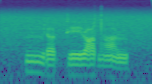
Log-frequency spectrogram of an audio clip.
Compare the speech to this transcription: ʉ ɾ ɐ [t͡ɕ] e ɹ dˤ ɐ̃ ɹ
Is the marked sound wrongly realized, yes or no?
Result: yes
